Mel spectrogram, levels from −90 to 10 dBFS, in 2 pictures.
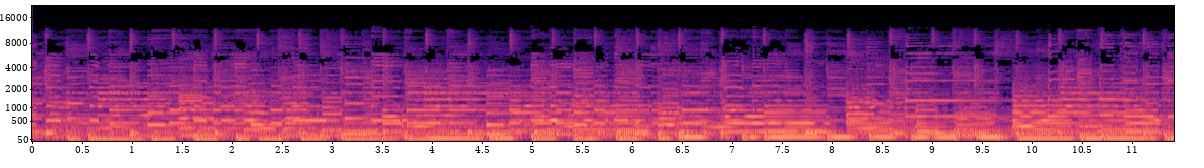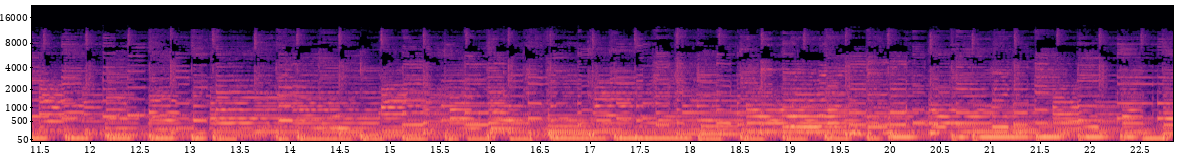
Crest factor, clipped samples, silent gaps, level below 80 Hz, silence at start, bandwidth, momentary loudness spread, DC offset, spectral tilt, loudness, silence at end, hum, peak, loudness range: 14 dB; under 0.1%; none; -28 dBFS; 0 s; 12 kHz; 3 LU; under 0.1%; -7 dB/octave; -17 LUFS; 0 s; none; -2 dBFS; 2 LU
